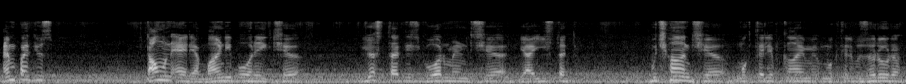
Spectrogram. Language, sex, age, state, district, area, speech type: Kashmiri, male, 45-60, Jammu and Kashmir, Bandipora, rural, spontaneous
